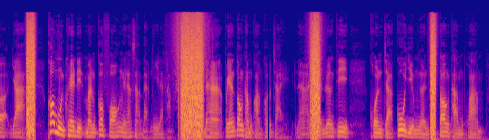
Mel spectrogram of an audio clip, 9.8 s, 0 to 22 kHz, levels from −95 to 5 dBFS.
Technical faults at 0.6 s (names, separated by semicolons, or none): wireless microphone noise hit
